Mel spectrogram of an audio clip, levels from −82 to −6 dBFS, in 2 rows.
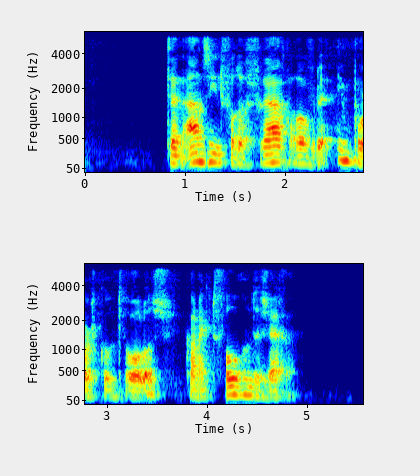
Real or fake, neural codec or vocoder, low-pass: fake; vocoder, 44.1 kHz, 80 mel bands, Vocos; 5.4 kHz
